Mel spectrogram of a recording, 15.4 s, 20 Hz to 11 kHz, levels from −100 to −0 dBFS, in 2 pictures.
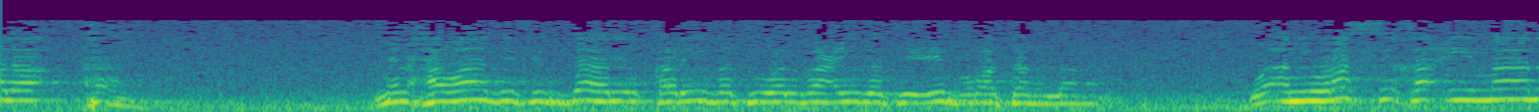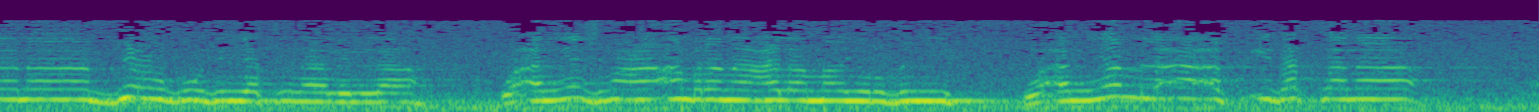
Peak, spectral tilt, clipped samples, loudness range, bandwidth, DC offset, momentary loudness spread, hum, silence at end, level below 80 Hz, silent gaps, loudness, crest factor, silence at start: -4 dBFS; -8.5 dB/octave; under 0.1%; 3 LU; 6.4 kHz; 0.6%; 15 LU; none; 0 s; -38 dBFS; none; -19 LUFS; 16 dB; 0 s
